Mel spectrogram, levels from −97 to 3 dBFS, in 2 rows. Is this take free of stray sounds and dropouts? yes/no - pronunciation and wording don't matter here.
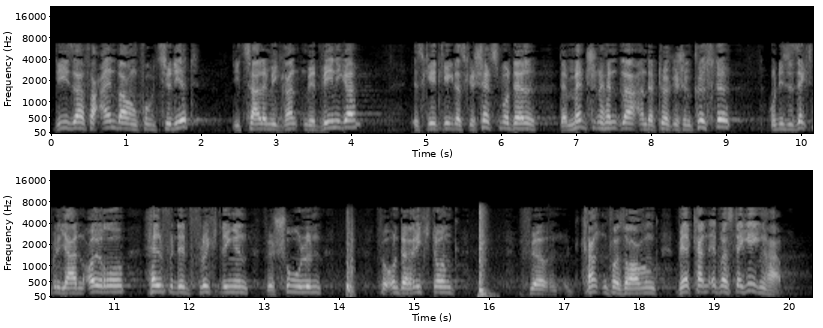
no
